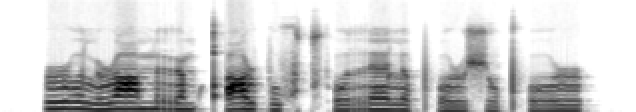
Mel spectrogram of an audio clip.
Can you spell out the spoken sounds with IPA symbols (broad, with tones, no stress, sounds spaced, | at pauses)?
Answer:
ɹ ʊ˦˨ l ɹ ɑ˦ m r ə˞˦ m qʼ ɑ˦ ɹ p ʊ˨ xʷ t͡sʼ ʊ˧ r ɛ˦ l ə˧ pʼ ʊ˨ ɹ ʃ ʊ˨ pʼ ʊ˦ ɹ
